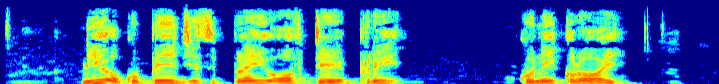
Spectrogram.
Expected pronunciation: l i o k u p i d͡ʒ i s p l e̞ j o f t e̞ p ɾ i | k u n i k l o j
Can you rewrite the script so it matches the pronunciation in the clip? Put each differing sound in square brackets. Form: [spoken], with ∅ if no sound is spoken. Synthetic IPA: l i o k u p i d͡ʒ i s p l e̞ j o f t e̞ p ɾ i | k u n i k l o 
